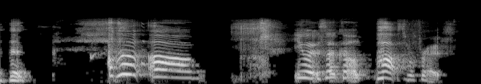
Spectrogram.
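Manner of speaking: high, tearful laughter pushed through the words.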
